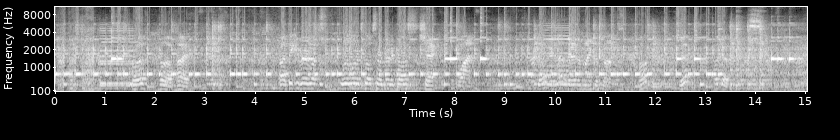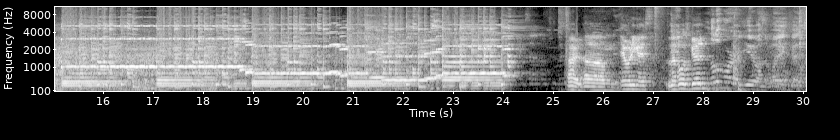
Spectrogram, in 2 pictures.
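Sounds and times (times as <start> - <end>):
held synthesizer chords: 0.0 - 24.6.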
